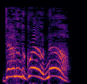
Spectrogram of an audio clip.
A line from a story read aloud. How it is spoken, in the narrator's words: the officer yelled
